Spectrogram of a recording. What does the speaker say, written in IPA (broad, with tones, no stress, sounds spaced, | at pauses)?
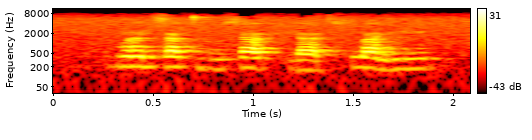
b ã˦ d͡z a˦ t̪ j u˧ s a˦ ʔ h j a˧ t͡sʰ w a˥˧ ŋ ĩ˦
